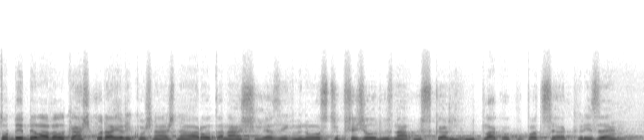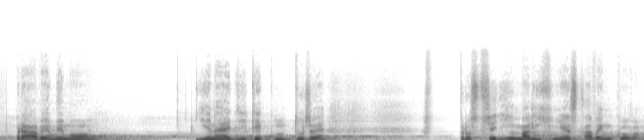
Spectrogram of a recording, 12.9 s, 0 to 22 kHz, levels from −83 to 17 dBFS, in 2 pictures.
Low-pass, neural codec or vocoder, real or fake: 14.4 kHz; autoencoder, 48 kHz, 32 numbers a frame, DAC-VAE, trained on Japanese speech; fake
